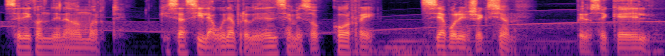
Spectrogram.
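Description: A man's voice: low voice, gravelly, darkish tone, a little hiss or hum. A man playing a doomed, guilt-ridden man in a horror audio drama, giving his grave, solemn final confession. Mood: dread. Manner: grave, solemn, literary phrasing.

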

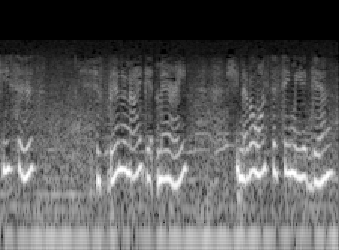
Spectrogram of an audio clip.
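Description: A woman's voice: sits high, moderate pace, natural voice. An actress playing an upset, bitter young woman in a 1970s radio drama, with clipped, emphatic delivery. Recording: muffled 1970s radio broadcast, faint noise.

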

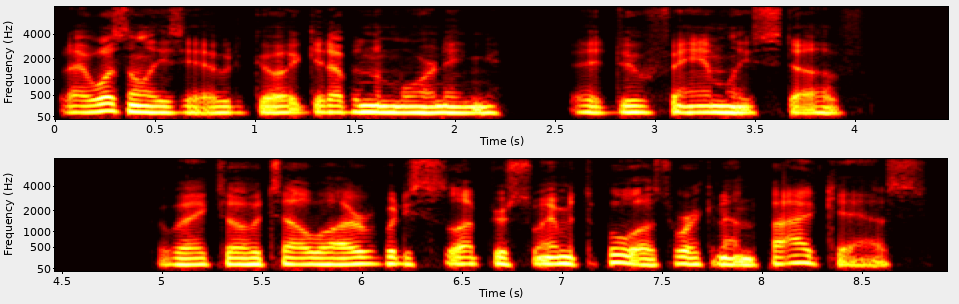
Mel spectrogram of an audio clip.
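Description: Gravelly, meandering man podcasting. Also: mid-range voice, little pitch movement, warm tone, no echo, studio quality. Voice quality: gravelly, creaky voice. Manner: halting, meandering, self-deprecating, trails off and repeats words. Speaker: podcast host. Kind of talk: rambling bedtime monologue.

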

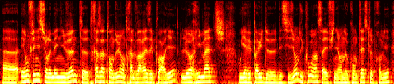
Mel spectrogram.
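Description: A man with a mid-pitched, slightly hoarse voice leads a casual sports discussion. He talks informally as host, feeling his way through his phrases. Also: fast talker, hardly any pauses. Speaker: host of an MMA discussion show.

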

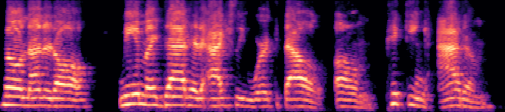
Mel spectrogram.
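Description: Young woman, squeaky voice, animated storyteller, video call chat. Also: unhurried. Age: young adult. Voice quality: squeaky speaking voice. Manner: animated storytelling, acts out quotes with big pitch jumps. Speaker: singer guest. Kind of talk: casual interview chat.

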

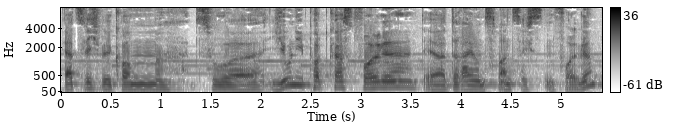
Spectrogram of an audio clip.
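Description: A man hosting a podcast in a relaxed, teasing way, greeting listeners and chatting with a guest on the phone. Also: lowish voice, slow pace, vocal fry, faint music behind. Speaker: podcast host. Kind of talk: casual podcast chat. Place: studio, talking to a guest by phone.

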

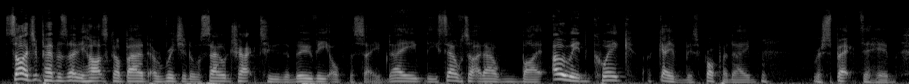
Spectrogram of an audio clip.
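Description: A man's voice: medium pitch, expressive, brisk. Congested man hosting a chatty podcast. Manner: wry, chatty, laughs at own jokes. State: congested from hay fever. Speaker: podcast host. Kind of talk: casual podcast chat.

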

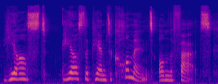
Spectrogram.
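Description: A woman's voice: on the high side, moderate pace. A woman guest commentator in a radio discussion, speaking in an articulate, emphatic and rhetorical way. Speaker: regular guest commentator, author.

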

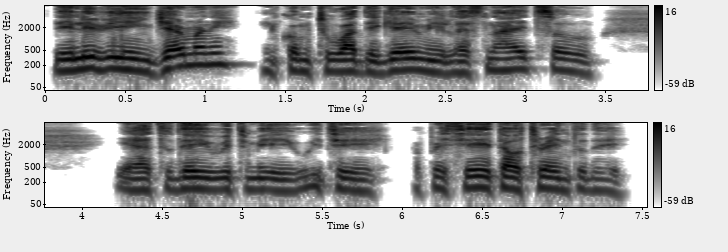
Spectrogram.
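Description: A man from Brazil, a football player and podcast guest, speaking halting, simple English as a Portuguese speaker. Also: medium pitch, dark tone, dry recording, clean studio sound. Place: room at a training ground next to a gym.

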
